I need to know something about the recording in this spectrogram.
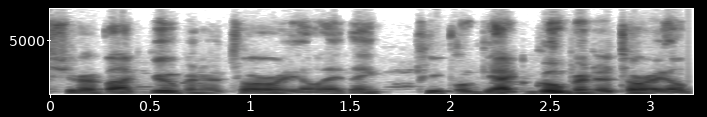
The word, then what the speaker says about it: gubernatorial: election for governor but they had us pronounce it gubernatorial the the U was pronounced like a you you you editorial so they had different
